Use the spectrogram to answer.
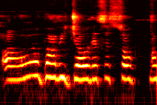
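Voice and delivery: ordinary delivery

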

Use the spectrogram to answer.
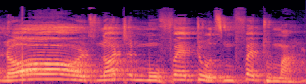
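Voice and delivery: drawn-out put-on correction; slow, heavy-accented correction; exactly who she expects. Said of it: "be exactly who she thinks I am".

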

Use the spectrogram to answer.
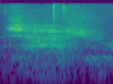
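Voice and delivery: soft whispered wind whoosh; quiet, airy wind noise; whining wind. A narrator's reading. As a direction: hush it out like wind. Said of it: "whines the wind".

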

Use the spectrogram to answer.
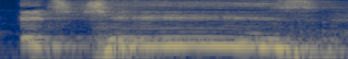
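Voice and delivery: high, loud triumphant shout of cheese; excited character cry. Retold or imitated. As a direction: blurt it out like a sudden discovery. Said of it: "I like".

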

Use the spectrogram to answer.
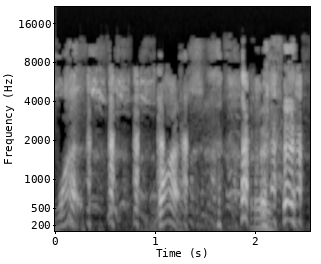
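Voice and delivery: high, puzzled double take; confused reaction. Retold or imitated. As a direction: act baffled, pitch up.

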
